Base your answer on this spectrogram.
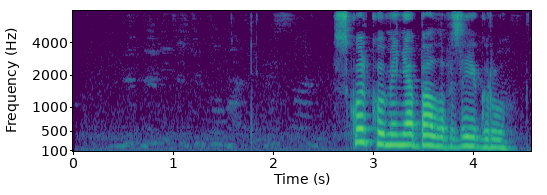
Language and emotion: Russian, neutral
